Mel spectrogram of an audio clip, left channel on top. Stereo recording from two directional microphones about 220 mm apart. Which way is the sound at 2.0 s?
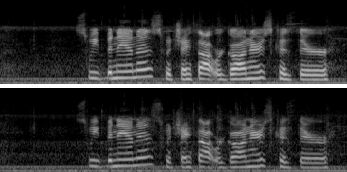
45° left (ahead or behind).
